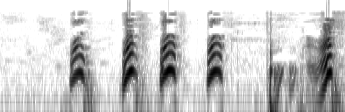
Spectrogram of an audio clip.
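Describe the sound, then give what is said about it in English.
A person imitates a dog howling at the moon with four short, loud yelping barks in a quick, even rhythm, followed by a longer, rougher drawn-out cry. “I'm a Yellow Dog now, see? No, that was a howl at the moon”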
